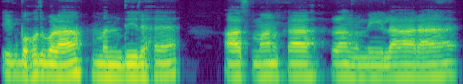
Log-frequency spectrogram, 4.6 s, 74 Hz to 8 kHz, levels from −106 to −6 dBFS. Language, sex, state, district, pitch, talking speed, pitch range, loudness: Hindi, male, Jharkhand, Deoghar, 120 Hz, 155 wpm, 115-120 Hz, -18 LUFS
